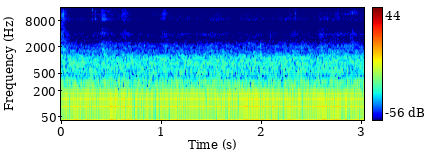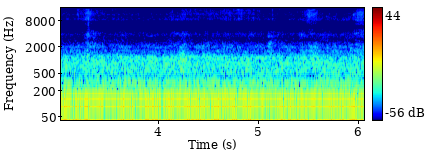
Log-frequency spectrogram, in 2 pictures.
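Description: Hamburger buns toasting face down in burger grease in a cast iron skillet on a gas stove: a soft, even sizzle with a few faint crackles, over a steady low hum.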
